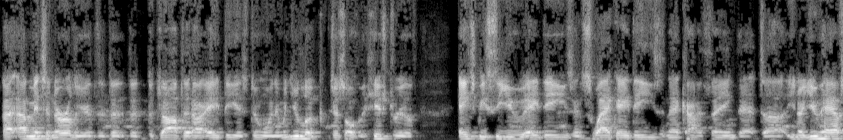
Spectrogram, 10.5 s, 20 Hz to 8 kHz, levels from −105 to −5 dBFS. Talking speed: 210 wpm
